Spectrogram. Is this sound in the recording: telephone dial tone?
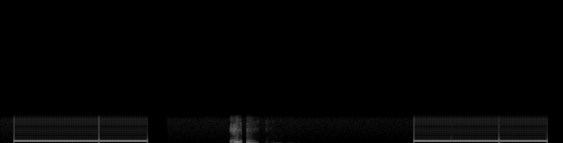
yes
